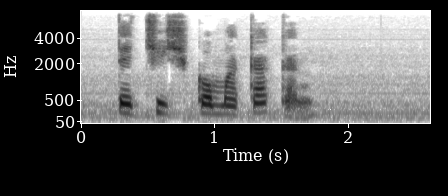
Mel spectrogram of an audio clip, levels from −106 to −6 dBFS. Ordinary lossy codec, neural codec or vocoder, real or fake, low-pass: Opus, 64 kbps; none; real; 7.2 kHz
